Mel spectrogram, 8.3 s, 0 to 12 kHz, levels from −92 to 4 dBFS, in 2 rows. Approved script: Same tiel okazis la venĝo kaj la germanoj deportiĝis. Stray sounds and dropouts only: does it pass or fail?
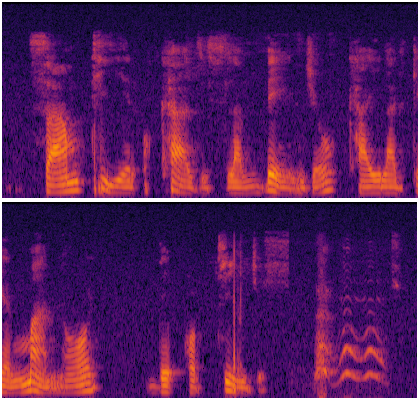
fail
